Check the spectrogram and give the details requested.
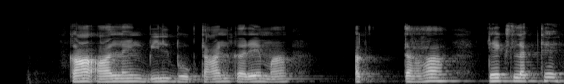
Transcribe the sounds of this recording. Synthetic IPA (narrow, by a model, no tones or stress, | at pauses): kãʔɔːnlaɪnbilbʱuɡt̪aːnkəɾemã | ə | t̪əɦaʈeːksləɡ̚t̪ʰe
